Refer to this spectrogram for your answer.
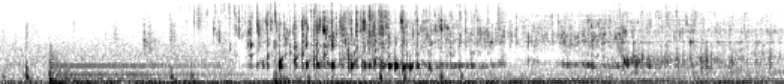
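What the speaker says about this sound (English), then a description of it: "so I can fill them up with water." Water trickles and drips as empty bottles are filled in the video game Pathologic, a soft, continuous pouring with small splashy drips, quiet and close with no talk.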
